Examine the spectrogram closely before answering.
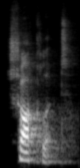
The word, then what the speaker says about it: chocolate: When you ask for this at the store, make sure that there are only two syllables. Choc and let. Chocolate. And remember, there's no late in chocolate.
